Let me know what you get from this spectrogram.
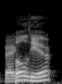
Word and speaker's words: Beaulieu: Jets again acquire Nathan Beaulieu. Did I pronounce that right? – Beaulieu. Yep. – Beaulieu, thank you.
